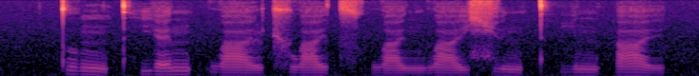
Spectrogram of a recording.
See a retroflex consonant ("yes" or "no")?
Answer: yes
